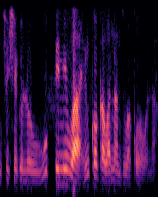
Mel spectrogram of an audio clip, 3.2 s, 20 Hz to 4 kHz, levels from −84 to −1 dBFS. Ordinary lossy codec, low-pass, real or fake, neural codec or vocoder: none; 3.6 kHz; real; none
